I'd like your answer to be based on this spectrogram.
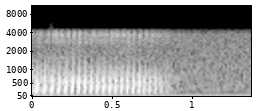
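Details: Pug snoring while asleep: one short, loud, buzzing snore fading into quiet breathing.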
